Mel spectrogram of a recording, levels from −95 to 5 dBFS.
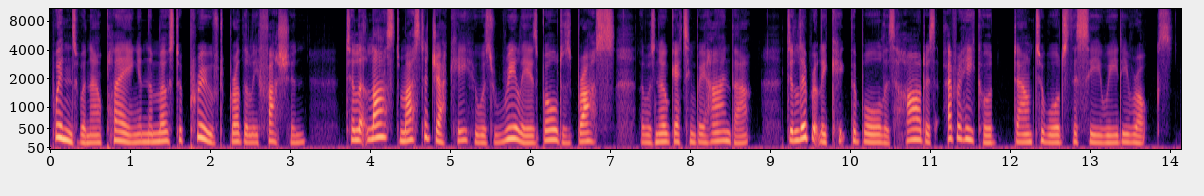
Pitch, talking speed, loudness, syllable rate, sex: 200 Hz, 185 wpm, -20 LUFS, 5.3 syllables/s, female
